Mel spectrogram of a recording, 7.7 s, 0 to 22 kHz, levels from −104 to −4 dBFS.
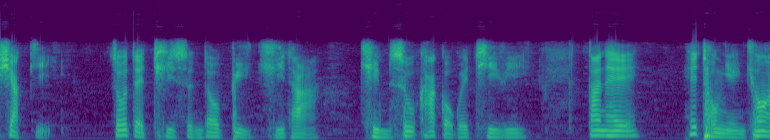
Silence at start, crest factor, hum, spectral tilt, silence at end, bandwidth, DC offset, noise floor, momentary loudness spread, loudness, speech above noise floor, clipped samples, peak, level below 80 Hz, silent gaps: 0 s; 24 dB; none; -3.5 dB/octave; 0 s; 7.4 kHz; under 0.1%; -72 dBFS; 13 LU; -35 LUFS; 35 dB; under 0.1%; -12 dBFS; -66 dBFS; none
